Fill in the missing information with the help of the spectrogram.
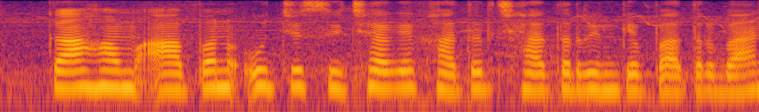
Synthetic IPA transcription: kaɦəma̰ːpənʊtːʃsɪkːʃʰakekʰaːt̪ɪɾt͡ʃʰaːt̪ɾɪnkepaːt̪ɾəbaː

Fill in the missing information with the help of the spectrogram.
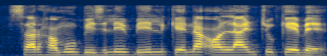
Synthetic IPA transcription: səɾɦəmũbid͡ʒlibilkenaʔɔnlaint͡ʃukebe

